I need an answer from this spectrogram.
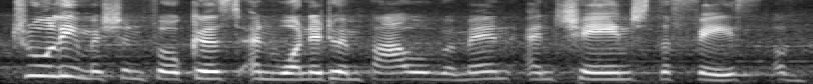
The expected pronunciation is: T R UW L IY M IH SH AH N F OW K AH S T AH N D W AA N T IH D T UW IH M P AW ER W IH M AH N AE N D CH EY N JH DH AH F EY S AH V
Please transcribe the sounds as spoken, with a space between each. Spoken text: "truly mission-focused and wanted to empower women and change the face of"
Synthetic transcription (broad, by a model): T R UW L IY M IH SH AH N F OW K AH S T AH N D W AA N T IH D T UW IH M P AW ER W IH M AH N AE N D CH EY N JH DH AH F EY S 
